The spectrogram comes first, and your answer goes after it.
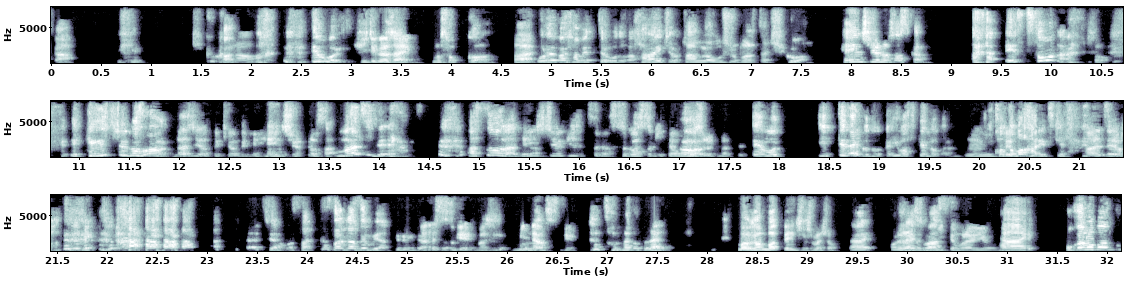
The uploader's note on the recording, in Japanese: まっさらブルーシートの上でお送りする音質ちょい悪回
